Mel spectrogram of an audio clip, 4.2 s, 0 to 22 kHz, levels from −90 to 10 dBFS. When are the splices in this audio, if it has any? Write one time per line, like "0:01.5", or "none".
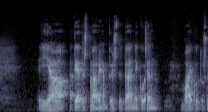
0:01.4
0:01.8
0:02.9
